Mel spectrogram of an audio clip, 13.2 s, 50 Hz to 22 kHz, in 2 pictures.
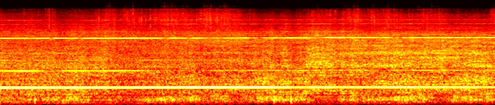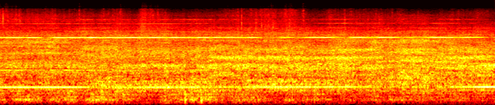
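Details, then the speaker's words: Bissell Featherweight Pro 2-in-1 vacuum used as a handheld after picking up flour, oats and rice: steady high whine with a raised motor tone and rushing airflow. Owner suspects flour has clogged the filter again. "Now again, you can hear the tone of the motor has gone a bit higher, and again that is due purely, I think, the flour has done that. It's clogged the filter again."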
